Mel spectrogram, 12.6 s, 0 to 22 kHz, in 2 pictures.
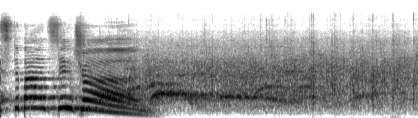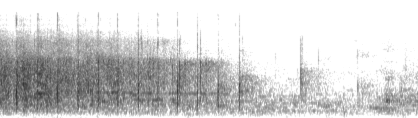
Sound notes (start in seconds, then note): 1.8 audience applauding and cheering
